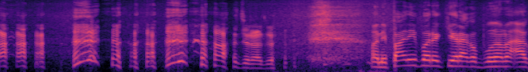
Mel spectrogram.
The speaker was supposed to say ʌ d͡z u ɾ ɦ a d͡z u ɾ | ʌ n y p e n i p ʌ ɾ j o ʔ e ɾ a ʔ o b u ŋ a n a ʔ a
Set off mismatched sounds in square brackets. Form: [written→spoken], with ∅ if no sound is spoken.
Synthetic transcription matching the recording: ʌ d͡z u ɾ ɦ [a→ʌ] d͡z u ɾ | ʌ n [y→i] p [e→a] n i p ʌ ɾ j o [ʔ→k] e ɾ a [ʔ→k] o b u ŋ a [n→m] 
